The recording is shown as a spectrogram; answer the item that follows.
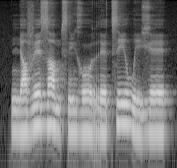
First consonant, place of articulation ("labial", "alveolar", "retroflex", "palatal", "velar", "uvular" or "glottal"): palatal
